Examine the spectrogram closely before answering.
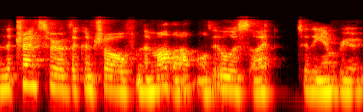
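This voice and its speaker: A woman with an Australian accent, very deep and low in pitch, talking at a very fast pace with fairly even intonation. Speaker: research scientist and webinar chair. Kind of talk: webinar introduction. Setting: online webinar. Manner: formal.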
